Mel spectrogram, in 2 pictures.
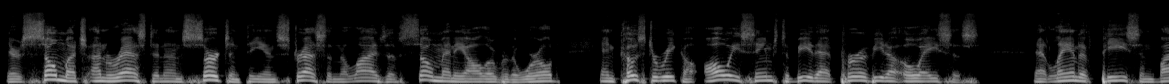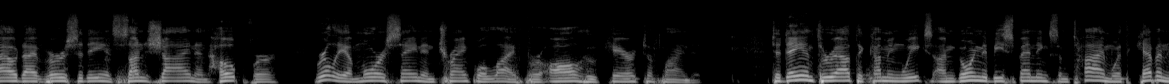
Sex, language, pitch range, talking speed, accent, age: male, English, 125-165 Hz, 175 wpm, American, 50-69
